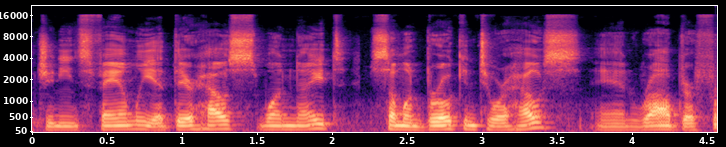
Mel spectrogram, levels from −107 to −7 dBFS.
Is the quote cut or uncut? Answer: cut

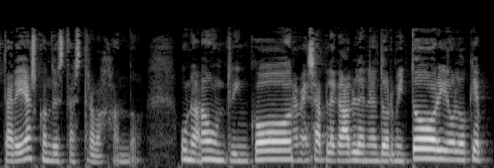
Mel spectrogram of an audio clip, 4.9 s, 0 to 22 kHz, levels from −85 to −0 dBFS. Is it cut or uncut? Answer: cut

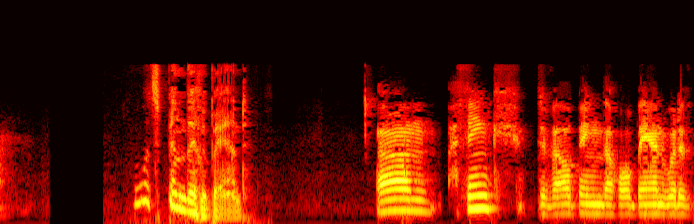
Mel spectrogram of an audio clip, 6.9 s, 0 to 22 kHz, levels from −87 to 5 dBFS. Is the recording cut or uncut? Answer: cut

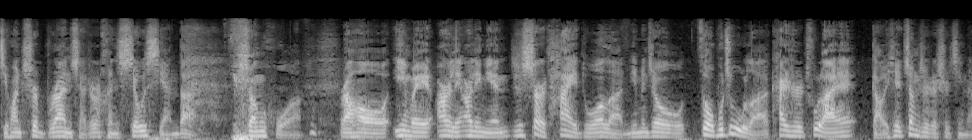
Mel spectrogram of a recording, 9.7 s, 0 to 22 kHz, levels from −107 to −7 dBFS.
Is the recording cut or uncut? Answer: cut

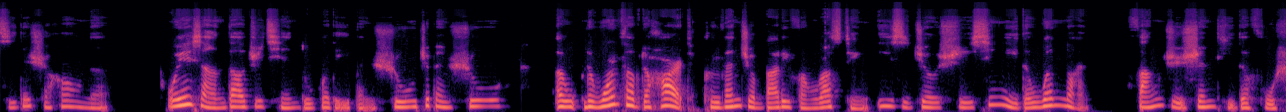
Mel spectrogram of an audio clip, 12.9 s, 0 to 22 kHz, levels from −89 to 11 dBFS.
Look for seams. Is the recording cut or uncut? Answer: uncut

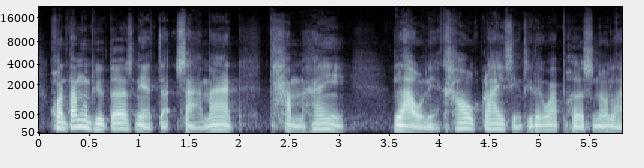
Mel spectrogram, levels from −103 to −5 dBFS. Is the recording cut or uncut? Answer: uncut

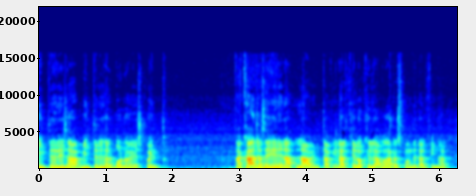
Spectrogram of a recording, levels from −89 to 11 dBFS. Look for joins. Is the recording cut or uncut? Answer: uncut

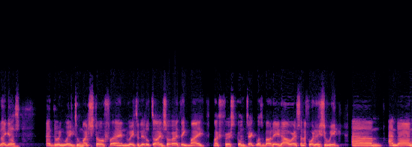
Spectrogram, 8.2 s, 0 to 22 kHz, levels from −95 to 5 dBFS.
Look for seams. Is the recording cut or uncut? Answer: cut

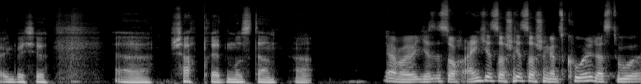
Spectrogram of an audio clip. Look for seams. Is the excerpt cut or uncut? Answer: cut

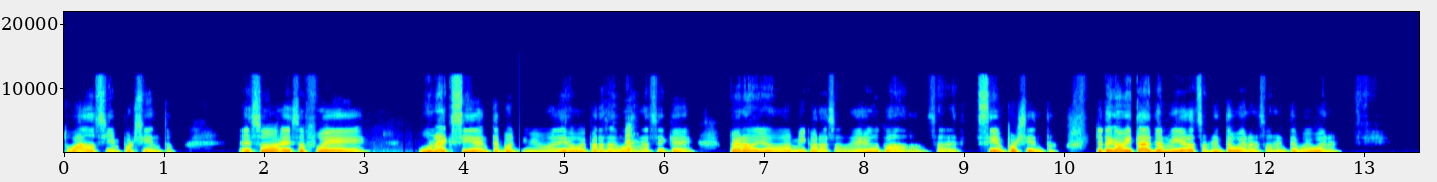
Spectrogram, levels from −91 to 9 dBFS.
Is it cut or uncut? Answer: uncut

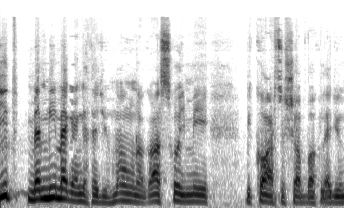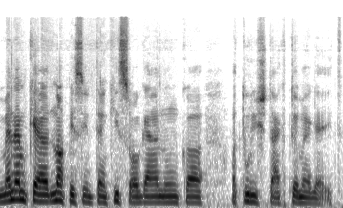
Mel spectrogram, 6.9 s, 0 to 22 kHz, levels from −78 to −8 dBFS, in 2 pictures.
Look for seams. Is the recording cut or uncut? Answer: uncut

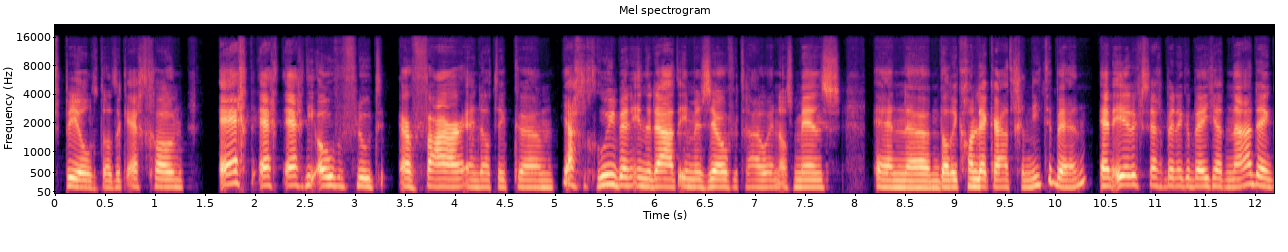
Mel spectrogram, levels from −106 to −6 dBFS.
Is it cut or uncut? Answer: cut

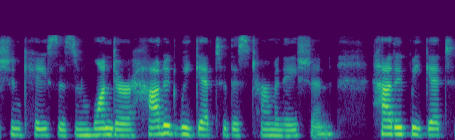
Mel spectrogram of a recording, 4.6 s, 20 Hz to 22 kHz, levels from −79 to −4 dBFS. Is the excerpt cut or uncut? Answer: uncut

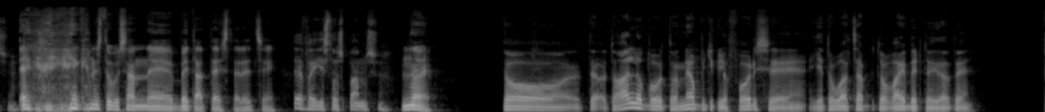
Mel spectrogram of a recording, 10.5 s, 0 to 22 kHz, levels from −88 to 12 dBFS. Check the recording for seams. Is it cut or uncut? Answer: uncut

